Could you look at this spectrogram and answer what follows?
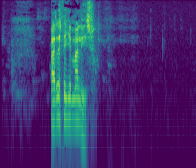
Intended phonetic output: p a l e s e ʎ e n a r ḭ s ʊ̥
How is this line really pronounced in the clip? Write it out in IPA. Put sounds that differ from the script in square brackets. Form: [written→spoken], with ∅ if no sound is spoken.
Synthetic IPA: p a [l→ɾ] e [s→θ] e ʎ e [n→m] a [r→l] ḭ s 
